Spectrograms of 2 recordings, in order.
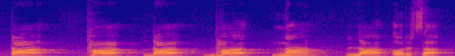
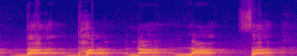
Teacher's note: उच्चारण-स्थान दांत से होता है दांतों के माध्यम से होता है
